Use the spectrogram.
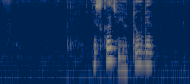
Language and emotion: Russian, sad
